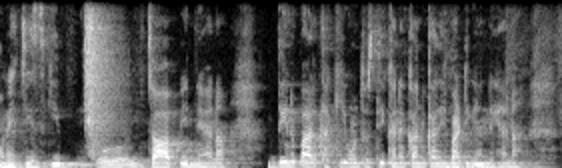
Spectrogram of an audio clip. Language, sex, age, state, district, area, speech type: Dogri, male, 18-30, Jammu and Kashmir, Kathua, rural, spontaneous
